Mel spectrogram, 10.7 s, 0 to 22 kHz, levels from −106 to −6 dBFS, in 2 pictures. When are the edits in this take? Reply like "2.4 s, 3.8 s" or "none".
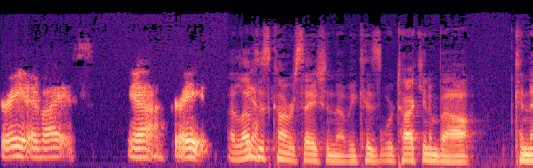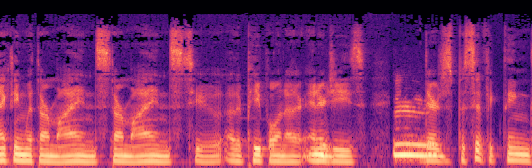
2.2 s, 6.4 s, 9.2 s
